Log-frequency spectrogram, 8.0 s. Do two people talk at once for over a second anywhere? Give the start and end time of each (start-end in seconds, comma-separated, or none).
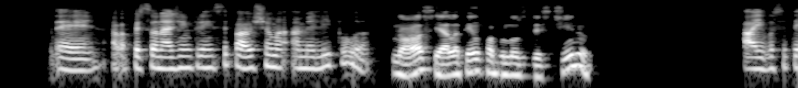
none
